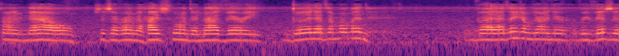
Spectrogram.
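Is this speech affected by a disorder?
Yes: spinal muscular atrophy.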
